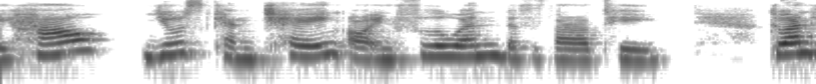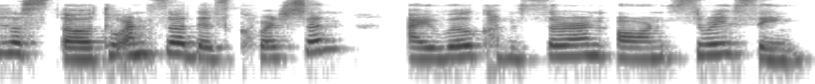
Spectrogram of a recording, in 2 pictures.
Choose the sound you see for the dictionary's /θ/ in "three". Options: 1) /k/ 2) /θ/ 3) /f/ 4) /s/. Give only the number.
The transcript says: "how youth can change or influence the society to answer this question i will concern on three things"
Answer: 4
